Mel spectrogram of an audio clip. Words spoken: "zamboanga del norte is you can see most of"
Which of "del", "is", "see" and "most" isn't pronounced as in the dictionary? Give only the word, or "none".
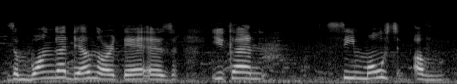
none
